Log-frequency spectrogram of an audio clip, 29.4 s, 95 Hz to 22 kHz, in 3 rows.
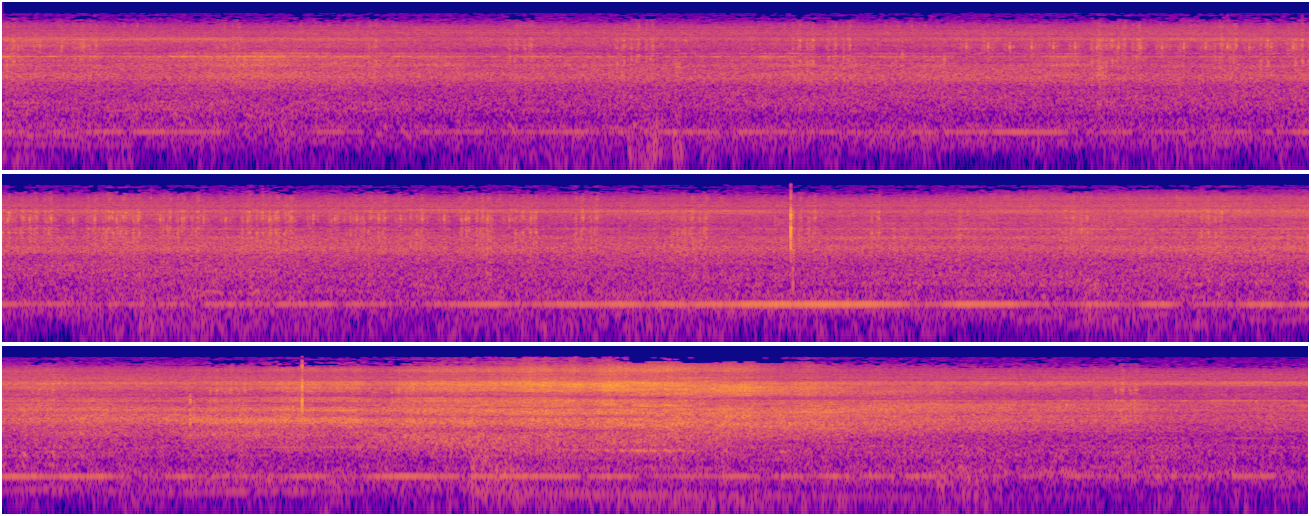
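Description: Turkish Airlines Airbus A330 jet engines running as the airliner taxis and lines up on the runway: a steady whining hum with a constant low tone, swelling louder and hissier for a few seconds about three quarters of the way through.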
